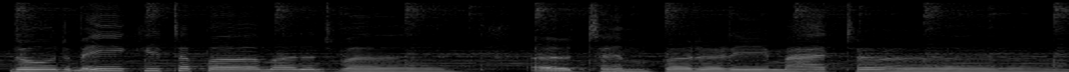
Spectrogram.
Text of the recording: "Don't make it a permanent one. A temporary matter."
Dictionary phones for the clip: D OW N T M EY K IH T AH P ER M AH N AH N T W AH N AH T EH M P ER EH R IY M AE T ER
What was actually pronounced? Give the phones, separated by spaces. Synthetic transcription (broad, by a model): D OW N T M EY K IH T AH P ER M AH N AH N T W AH AH T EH M P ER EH R IY M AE T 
